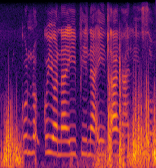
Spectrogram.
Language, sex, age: Xhosa, female, 24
